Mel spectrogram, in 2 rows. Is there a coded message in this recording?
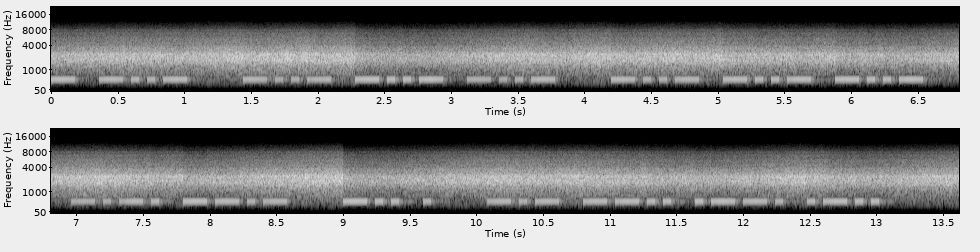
Yes: Morse code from 0.0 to 13.1 s, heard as a keyed tone, machine-sent, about 20 wpm, 460 Hz, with radio static. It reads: … XXX XXX CQ DE KZPL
